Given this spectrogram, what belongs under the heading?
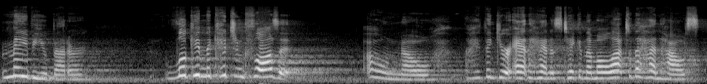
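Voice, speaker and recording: A young woman playing a warm, pleasant, fussing woman of sixty in a 1940s-style radio drama on stage. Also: high-pitched, animated, normal speed. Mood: warm, practical. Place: large theatre stage, indoors. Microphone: stand microphone, masked. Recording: echoey stage hall, faint noise.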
